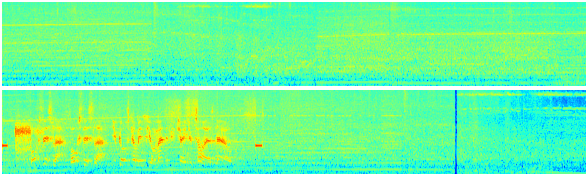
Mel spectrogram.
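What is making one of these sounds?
A race car engine drones steadily, shifting pitch as gears change.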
